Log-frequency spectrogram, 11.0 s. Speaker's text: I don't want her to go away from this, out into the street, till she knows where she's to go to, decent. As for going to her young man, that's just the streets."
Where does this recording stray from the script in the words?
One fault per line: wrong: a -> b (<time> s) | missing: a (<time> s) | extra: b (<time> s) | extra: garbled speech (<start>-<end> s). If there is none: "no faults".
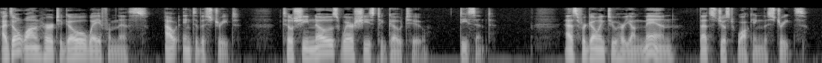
extra: walking (9.8 s)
